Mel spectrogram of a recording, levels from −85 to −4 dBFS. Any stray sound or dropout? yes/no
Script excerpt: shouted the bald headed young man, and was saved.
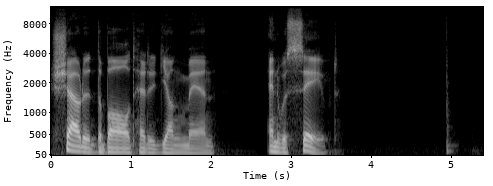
yes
